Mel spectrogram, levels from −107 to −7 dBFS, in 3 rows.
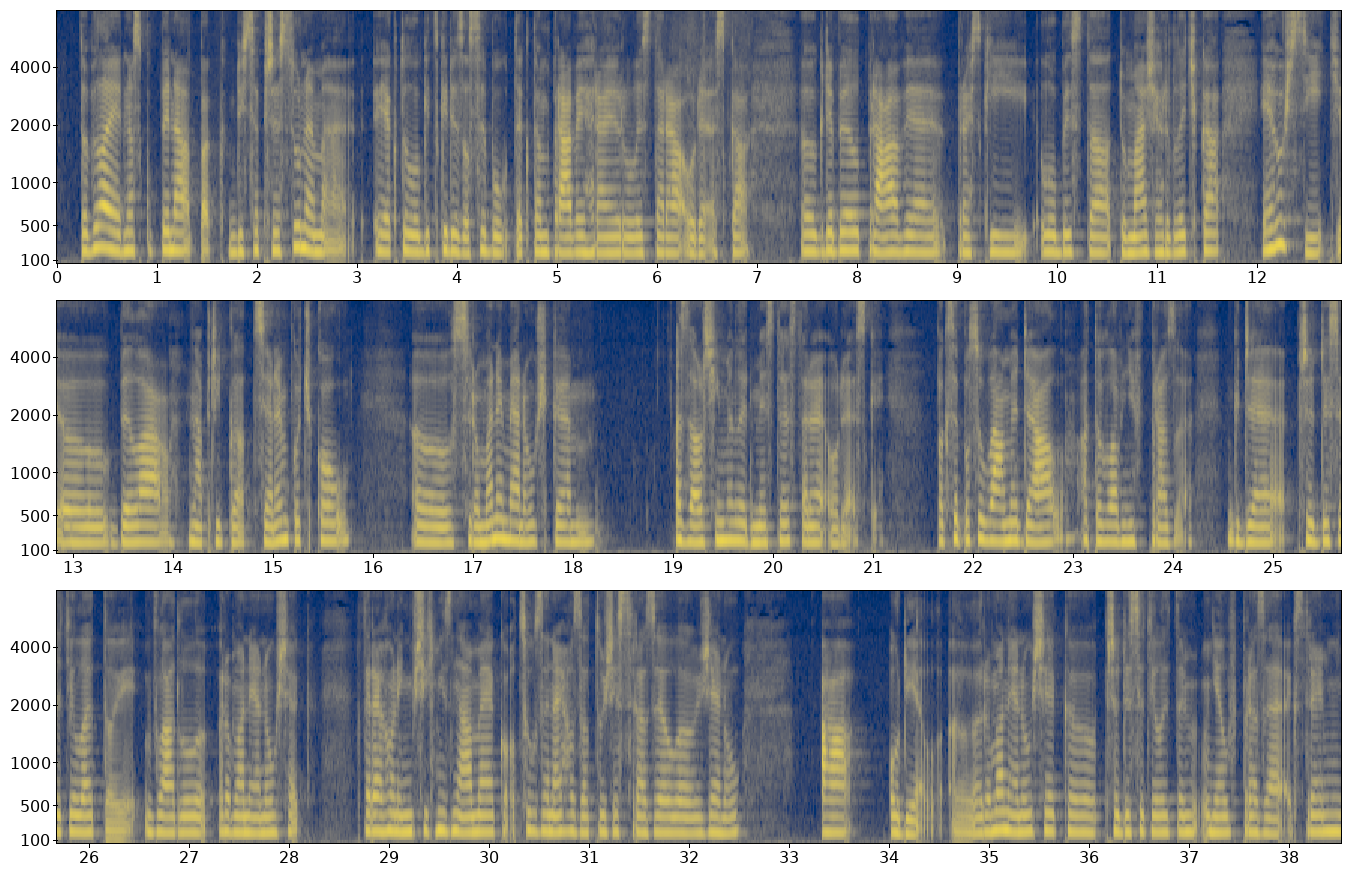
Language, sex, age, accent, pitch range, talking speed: Czech, female, 20-39, native, 185-200 Hz, 130 wpm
